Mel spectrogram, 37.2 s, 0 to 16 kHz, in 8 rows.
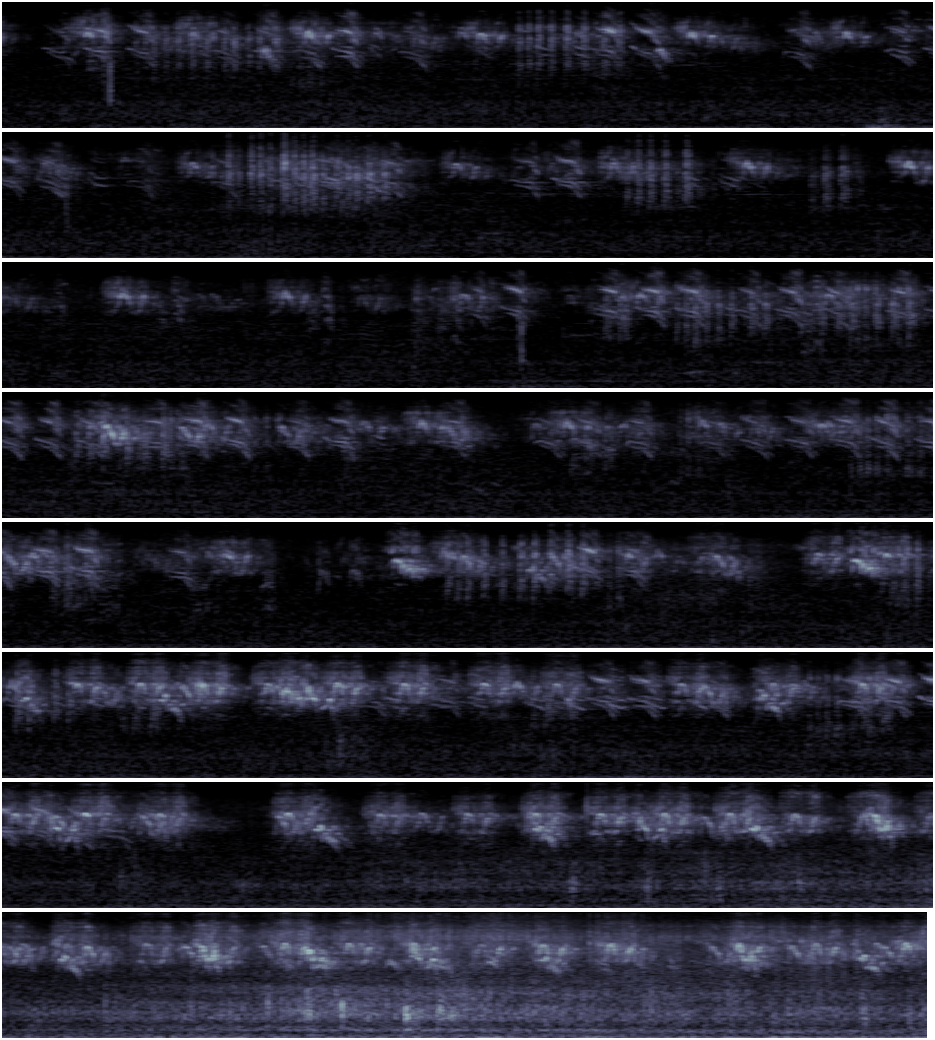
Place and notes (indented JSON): {
  "title": "The Fortress of Frangokastello, Crete",
  "date": "2019-05-03 12:10:00",
  "description": "at the fortress",
  "latitude": "35.18",
  "longitude": "24.23",
  "altitude": "12",
  "timezone": "Europe/Athens"
}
